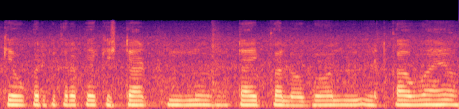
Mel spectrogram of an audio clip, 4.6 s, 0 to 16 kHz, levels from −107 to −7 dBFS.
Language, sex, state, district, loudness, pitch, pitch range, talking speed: Hindi, male, Uttar Pradesh, Lucknow, -16 LUFS, 150 Hz, 150-155 Hz, 195 wpm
